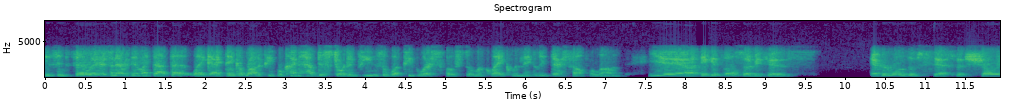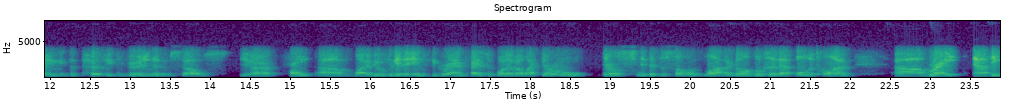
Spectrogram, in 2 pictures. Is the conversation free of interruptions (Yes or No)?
Yes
